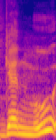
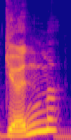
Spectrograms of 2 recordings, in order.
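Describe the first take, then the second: First: It is said as two syllables, gan-mu. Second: It is said as one short syllable. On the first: The speaker calls it right. "Donc ça se prononce Ganmu" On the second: The speaker calls it wrong. "pendant des années j'ai dit Gun"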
